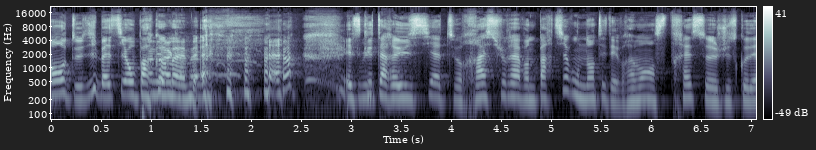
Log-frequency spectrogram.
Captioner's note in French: rires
